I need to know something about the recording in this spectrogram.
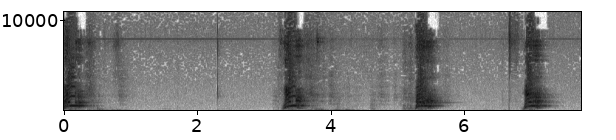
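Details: Indoors, a Spaniel and a Beagle play together while one of them barks: four loud, harsh barks spaced about two seconds apart, each a short noisy burst with a brief low grumble between them.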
